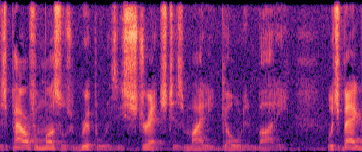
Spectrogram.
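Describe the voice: A man speaks at an extremely low pitch, with a bright, sharp tone. His pitch swings widely, and he moves at a fairly slow pace.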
